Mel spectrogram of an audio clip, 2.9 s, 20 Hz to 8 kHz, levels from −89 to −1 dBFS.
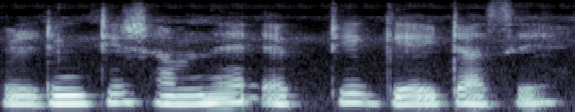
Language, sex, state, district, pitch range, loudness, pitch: Bengali, female, Assam, Hailakandi, 170-185 Hz, -16 LUFS, 175 Hz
